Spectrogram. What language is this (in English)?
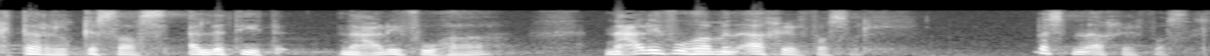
Arabic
